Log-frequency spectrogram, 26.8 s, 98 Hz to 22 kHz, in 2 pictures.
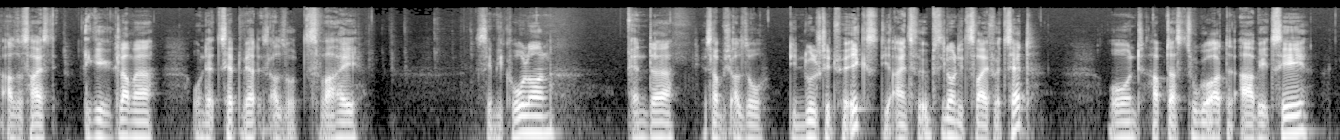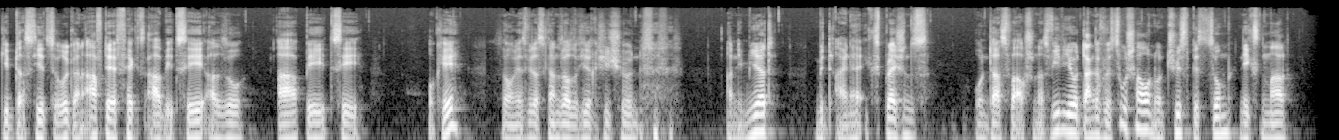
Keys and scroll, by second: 0.8 alt+5, 3.1 2, 3.9 Right, 4.7 shift+Right, 4.8 shift+,, 6.3 Up, 18.2 space.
